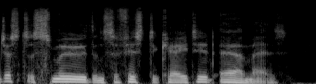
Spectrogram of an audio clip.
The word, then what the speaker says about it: Hermès: No H sound, no SS at the end, just a smooth and sophisticated Hermes.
